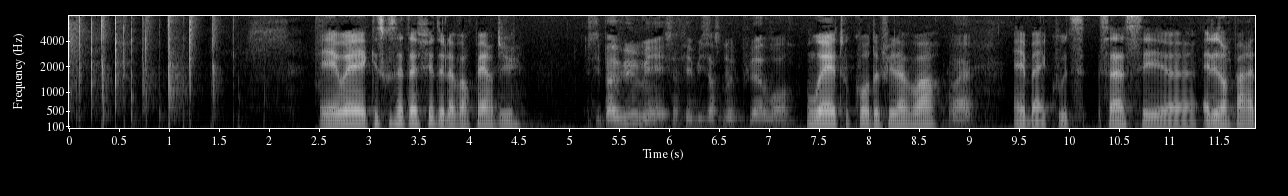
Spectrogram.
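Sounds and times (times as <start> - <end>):
hand clapping: 0.0 - 2.0
speech: 2.5 - 4.6, 5.2 - 11.8.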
